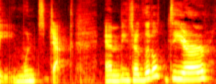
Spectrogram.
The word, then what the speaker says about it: muntjac: And this one called, I think it's pronounced Muntjac. It's Muntjac, Muntjac.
